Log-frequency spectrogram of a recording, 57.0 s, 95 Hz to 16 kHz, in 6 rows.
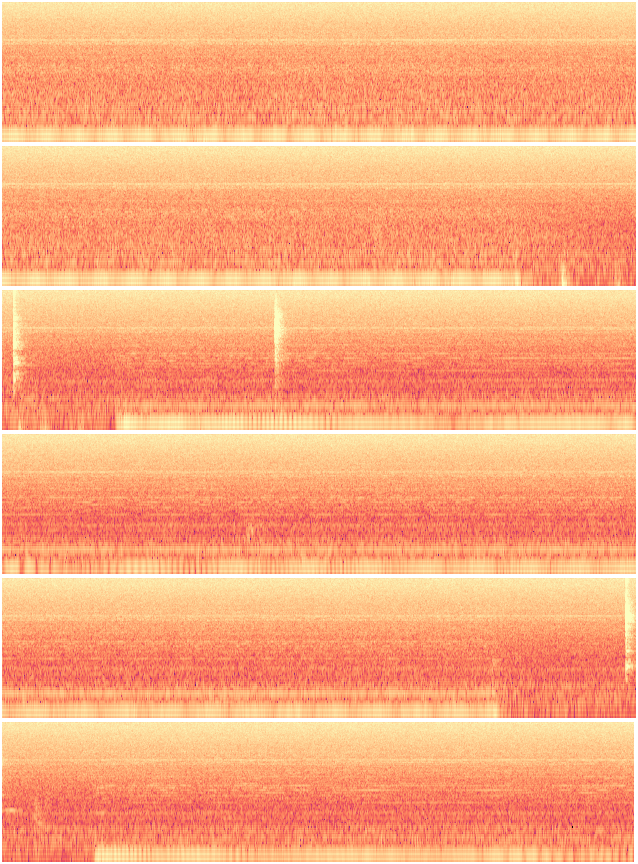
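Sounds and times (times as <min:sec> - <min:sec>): ceiling fan motor hum: 0:00.0 - 0:57.0.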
